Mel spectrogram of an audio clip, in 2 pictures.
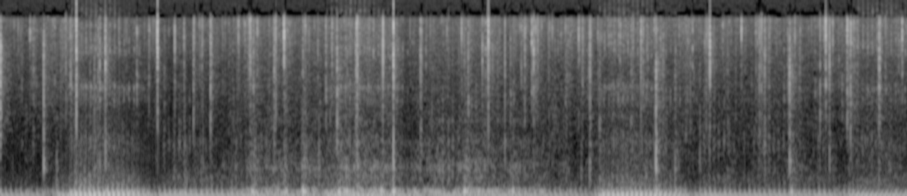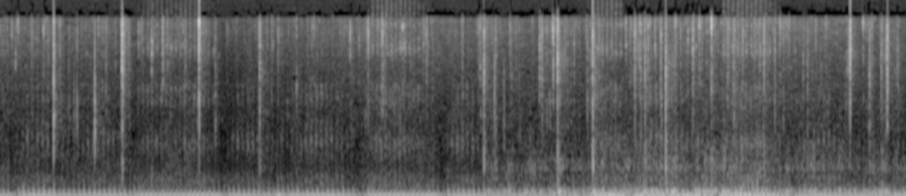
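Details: Deep, gentle purring from a domestic cat, with stronger rumbling surges near the start and end, accompanied by constant light crackling and snapping from a fireplace fire.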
